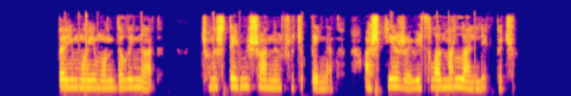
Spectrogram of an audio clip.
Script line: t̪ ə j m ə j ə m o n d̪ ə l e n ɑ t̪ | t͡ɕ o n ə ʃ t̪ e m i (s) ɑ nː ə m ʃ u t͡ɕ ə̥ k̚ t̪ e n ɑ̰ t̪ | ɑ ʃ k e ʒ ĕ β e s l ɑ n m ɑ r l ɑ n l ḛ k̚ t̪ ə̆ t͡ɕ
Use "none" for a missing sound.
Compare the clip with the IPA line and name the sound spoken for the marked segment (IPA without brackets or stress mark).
ʃ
